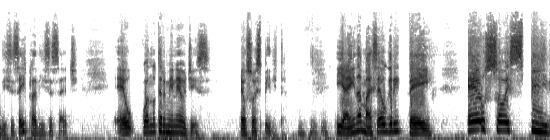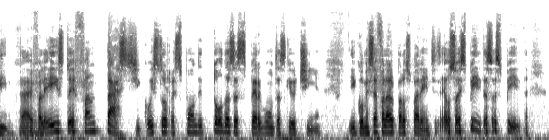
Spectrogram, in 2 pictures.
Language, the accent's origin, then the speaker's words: Portuguese; Arequipa, Peru; Portuguese is a second language; depois fui para minha cidade natal, Arequipa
